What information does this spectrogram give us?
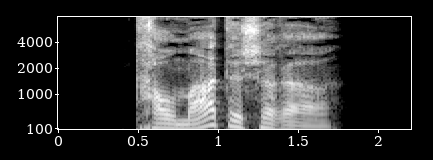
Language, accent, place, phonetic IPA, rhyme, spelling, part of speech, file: German, Germany, Berlin, [tʁaʊ̯ˈmaːtɪʃəʁɐ], -aːtɪʃəʁɐ, traumatischerer, adjective, De-traumatischerer.ogg
- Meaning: inflection of traumatisch: 1. strong/mixed nominative masculine singular comparative degree 2. strong genitive/dative feminine singular comparative degree 3. strong genitive plural comparative degree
